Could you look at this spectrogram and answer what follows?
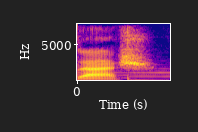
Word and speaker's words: Æ: explained to him that AE is pronounced as Ash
